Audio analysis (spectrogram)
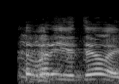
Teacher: Percebeu o flap T no final de what?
